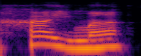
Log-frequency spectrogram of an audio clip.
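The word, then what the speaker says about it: αἷμα: lo vamos a ver se escribe sobre la segunda vocal del diptongo pero se pronuncia en la primera por esa razón yo digo en el caso de la palabra jaime jaime no lo dije pero jaimas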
